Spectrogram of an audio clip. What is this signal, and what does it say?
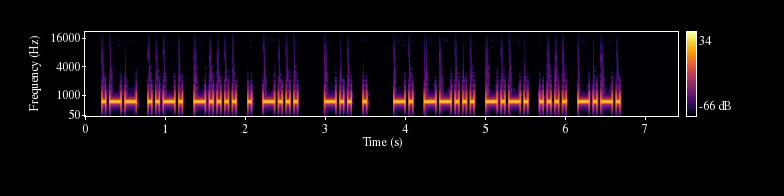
Morse code, heard as a keyed tone, about 25 wpm, 700 Hz. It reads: WF6EB DE N7CHC
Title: USA Callsign DE Callsign - 5 Characters - 25wpm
